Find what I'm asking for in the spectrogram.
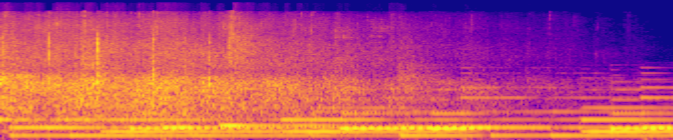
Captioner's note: applause from the audience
